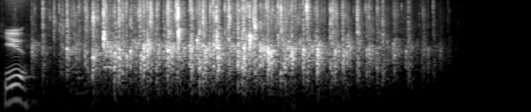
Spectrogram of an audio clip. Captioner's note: crowd applauding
